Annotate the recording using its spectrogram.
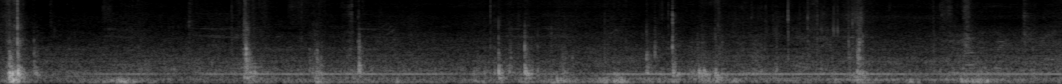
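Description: Scattered clicks and knocks as a Jeep Gladiator's hood is released, unlatched and lifted, the sharpest click right at the start. A steady low hum runs underneath.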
